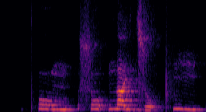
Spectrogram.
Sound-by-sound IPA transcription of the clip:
pʰ o˥˧ m | s o˦ ʔ n̪ a˥˧ j d͡z o˨ ʔ pʰ i˥˧

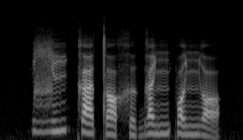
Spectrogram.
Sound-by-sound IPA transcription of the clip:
ɮ i k a t ɒ x ə ɡ a ɲ p ɒ ɲ ɒ

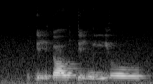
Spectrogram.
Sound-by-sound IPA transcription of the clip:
ɗ i˨ ɗ ɒ˦ u̯ ɗ i˨ w nʲ o˦ u̯

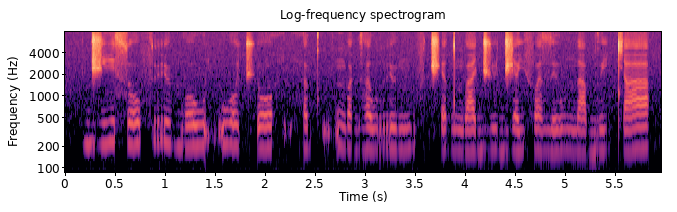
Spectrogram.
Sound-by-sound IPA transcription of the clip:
d͡ʒ i s o f r ʉ b o w ḭ w o t͡ʃʼ o h ḭ h ɐ kʷʰ ḭ ŋʷ a ɡʱ ɐ w r ʉ ŋ ɨ f t͡ʃʼ ɐ d ŋʷ a d͡ʒ ʉ d͡ʒ ɐ j f ɐ z ɨ w n a b ɨ j cʰ a

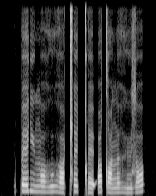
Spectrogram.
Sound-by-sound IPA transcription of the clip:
p ɛ ɾʲ ʉ ŋ ɔ ɦ u ɦ ɒ ǁ ɛ ǃ ɛ ʔ u tˤ ʉ ŋ ə ɦ ʉ z ɔ

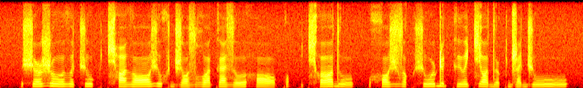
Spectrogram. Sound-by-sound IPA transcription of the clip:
ʃ ə˞ ʐ ʊː ð ʊ t͡ʃ uː k t͡ɕʰ ɑ ð ɔː ʒ u x d͡ʒ ɔ z ʁʷ æ k æ z ʊː h ɔː k | t͡ɕʰ ʌː d u | x ɔ ʒ z ɔ k ʃ uː ɖ ɪ kʲ u e̯ t͡ɕ ʌː d ə˞ k ɖ͡ʐ æ d͡ʒ uː

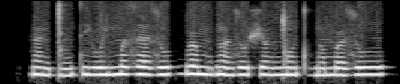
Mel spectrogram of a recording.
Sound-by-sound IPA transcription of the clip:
k ɛ̃ ɡ͡ǀ ɛ̃ t j u j m ə z ɛ z u ɡ͡b ə˞ m ɠ ə̃ z u ʃ ə˞ ŋ͡ǀ ũ t ɡ͡b ə̃ m ə˞ z u

